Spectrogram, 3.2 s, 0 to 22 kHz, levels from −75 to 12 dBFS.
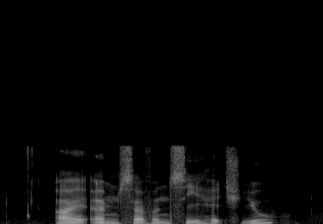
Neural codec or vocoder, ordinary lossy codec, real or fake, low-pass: none; none; real; none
